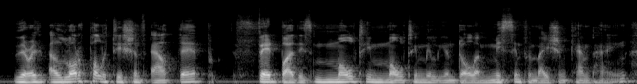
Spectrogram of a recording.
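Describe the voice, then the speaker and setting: Speaking with an Australian accent, a man uses a fairly low pitch and a dark, mellow tone that is somewhat breathy. He keeps a moderate pace with hardly any pauses and ordinary pitch variation. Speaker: advocacy group representative. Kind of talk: radio interview.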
